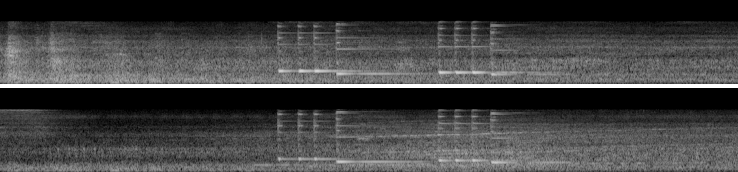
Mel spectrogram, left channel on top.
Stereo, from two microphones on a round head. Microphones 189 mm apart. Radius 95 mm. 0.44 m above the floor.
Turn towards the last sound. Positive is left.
turn(degrees=0)  # may be behind; listen again after turning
